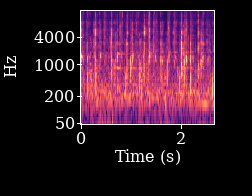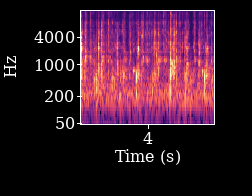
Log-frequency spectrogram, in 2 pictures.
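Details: Raw-fed pack dogs eat with dense, rapid crunching and sticky, wet chewing, bites coming several times a second in a bright, clicky stream of sound.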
